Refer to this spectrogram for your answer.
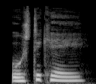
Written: ostekage

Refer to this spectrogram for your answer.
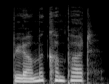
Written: blommekompot

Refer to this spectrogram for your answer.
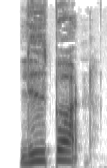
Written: ledbånd

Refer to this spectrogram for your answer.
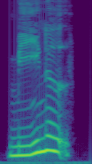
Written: MENEDEN

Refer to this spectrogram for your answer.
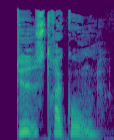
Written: dydsdragon

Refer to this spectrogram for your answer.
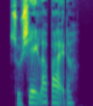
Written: socialarbejder

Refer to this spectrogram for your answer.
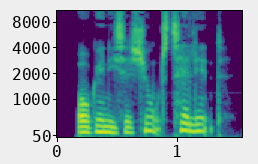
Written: ORGANISATIONSTALENT

